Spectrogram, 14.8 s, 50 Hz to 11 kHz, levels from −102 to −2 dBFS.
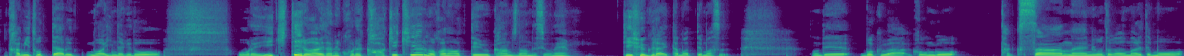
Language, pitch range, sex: Japanese, 120-180 Hz, male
